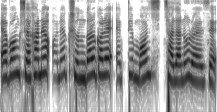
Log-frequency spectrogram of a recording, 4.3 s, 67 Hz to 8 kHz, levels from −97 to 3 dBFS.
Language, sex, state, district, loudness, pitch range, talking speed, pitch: Bengali, female, Assam, Hailakandi, -14 LUFS, 270-330 Hz, 125 wpm, 295 Hz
